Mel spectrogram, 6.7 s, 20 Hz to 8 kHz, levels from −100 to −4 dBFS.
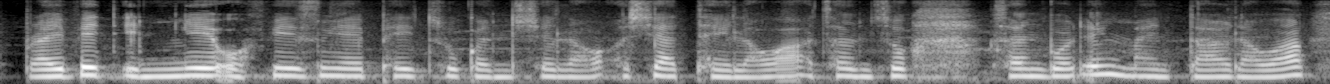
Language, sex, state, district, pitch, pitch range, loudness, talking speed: Mizo, female, Mizoram, Aizawl, 220 Hz, 205-230 Hz, -19 LUFS, 205 wpm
